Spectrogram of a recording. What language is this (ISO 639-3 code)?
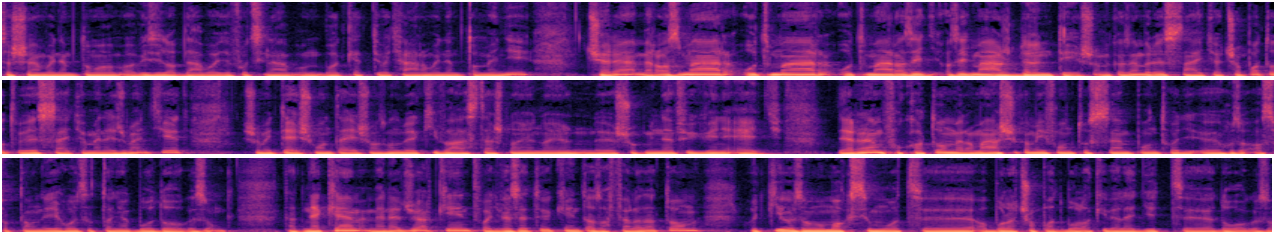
hun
